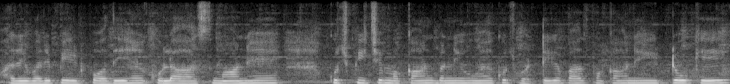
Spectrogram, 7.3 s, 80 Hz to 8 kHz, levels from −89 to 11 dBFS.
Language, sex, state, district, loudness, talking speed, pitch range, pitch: Hindi, female, Haryana, Jhajjar, -15 LUFS, 180 wpm, 215-225 Hz, 215 Hz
